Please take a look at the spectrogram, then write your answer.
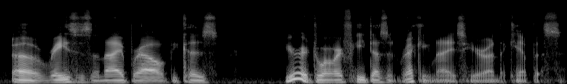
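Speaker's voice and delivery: normal talking voice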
